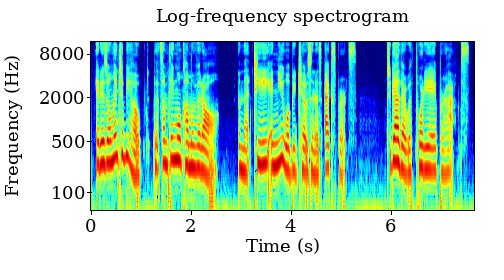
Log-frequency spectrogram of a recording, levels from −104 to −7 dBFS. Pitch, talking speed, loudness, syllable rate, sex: 225 Hz, 210 wpm, -20 LUFS, 5.3 syllables/s, female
